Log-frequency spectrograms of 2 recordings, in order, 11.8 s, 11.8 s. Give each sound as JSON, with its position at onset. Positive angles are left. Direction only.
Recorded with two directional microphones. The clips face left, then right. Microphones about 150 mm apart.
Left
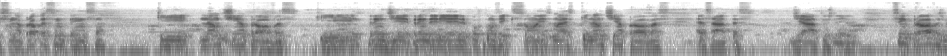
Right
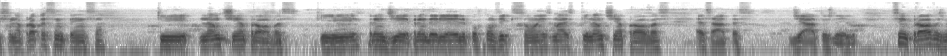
{"t": 0.0, "sound": "speech", "side_deg": -30}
